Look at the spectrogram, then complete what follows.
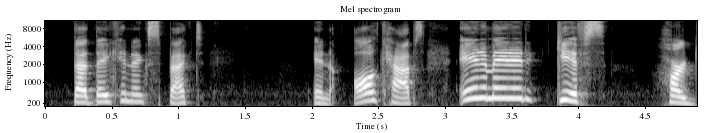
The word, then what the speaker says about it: GIF: in july 2016 newsweek declared its gif with a hard g and has a linguistics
